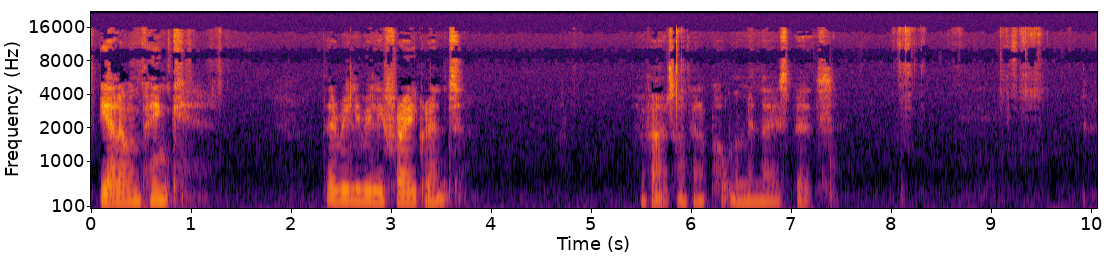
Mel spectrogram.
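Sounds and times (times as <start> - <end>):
faint rustles of petals on wood: 8.0 - 10.0.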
